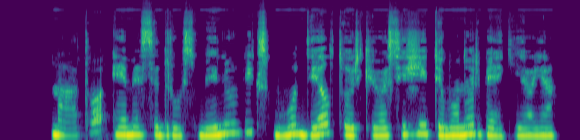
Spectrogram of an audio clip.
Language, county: Lithuanian, Šiauliai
